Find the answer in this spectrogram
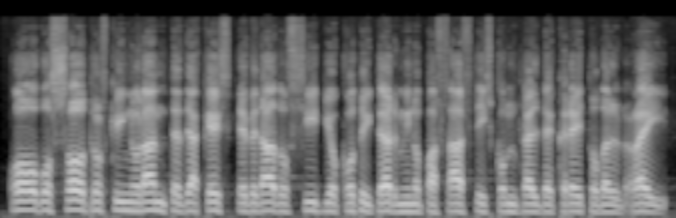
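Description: A man's voice: a little high, little pitch movement, brisk, lightly acted. A man playing a stern, commanding noble prison warden, declaiming formal verse with authority in a classical stage drama. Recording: studio theatre recording, long reverb.

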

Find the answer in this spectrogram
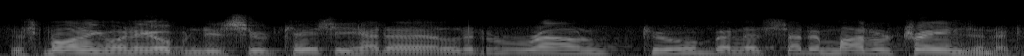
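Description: An actor playing a brisk, suspicious boss with a blunt, slangy, commanding manner in a vintage radio drama. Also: male voice, sits high, highs cut off, close to an everyday voice. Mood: suspicious, puzzled. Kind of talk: 1940s-style radio drama acting. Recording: noisy old radio broadcast.

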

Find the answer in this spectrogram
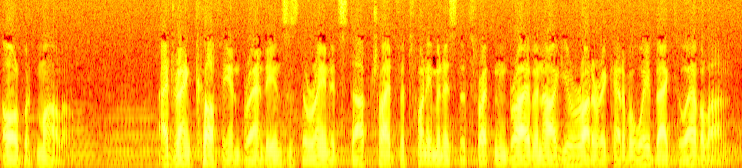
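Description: An actor with an American accent playing a wry, tough private eye in slangy 1940s radio style. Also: male voice, deep voice, fast, lightly acted, rough recording. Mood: wry narration. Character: wry, hard-boiled male private eye. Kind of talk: 1940s radio acting, first-person narration. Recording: old radio drama with music.

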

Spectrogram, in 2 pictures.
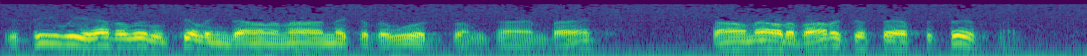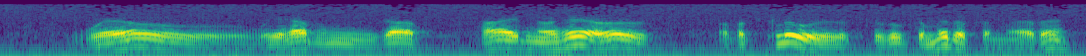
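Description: An actor in an old-time radio crime drama playing a folksy, methodical middle-aged county sheriff, speaking plainly and deliberately. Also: male voice, mid-range voice, big pitch swings, slightly rough. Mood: folksy, inquiring. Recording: muffled vintage radio drama recording.

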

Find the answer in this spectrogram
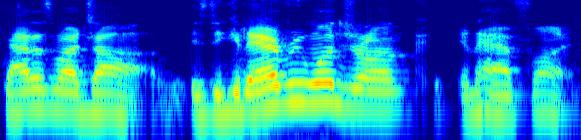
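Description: A man's voice: on the high side, brisk, fairly bright tone. A man hosting a casual sports podcast, talking in an informal, colloquial, emphatic way. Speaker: podcast host.

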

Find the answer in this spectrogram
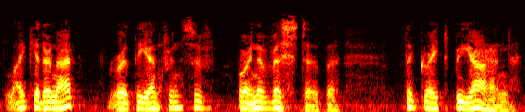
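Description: A man acting in a radio drama as a tired, resigned old man who speaks slowly and haltingly. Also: medium pitch, husky. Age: older. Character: weary, resigned old man accepting his own death. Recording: dull, faintly noisy old radio recording.

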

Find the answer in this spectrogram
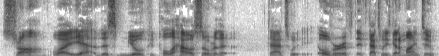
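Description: A man's voice: fairly low pitch, big pitch swings, normal speed, a bit bright. A man voicing a folksy, apologetic, stubborn mule driver from a storybook, with a hesitant, rambling dialect. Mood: proud, eager.

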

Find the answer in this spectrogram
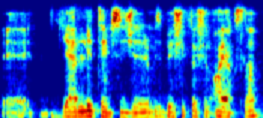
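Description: A man's voice: fairly low pitch, little pitch movement, normal speed, sharp tone. A man co-hosting a football podcast, chatting casually, giving opinions and steering the discussion. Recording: dull, lo-fi sound.

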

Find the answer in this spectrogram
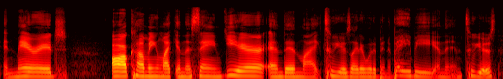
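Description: Rambling young woman, low and smooth. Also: fairly even intonation, unhurried, fairly bright tone, dry recording, clean studio sound. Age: 20s. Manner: rambling, lots of "like" and "you know". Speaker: podcast co-host. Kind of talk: casual chat.

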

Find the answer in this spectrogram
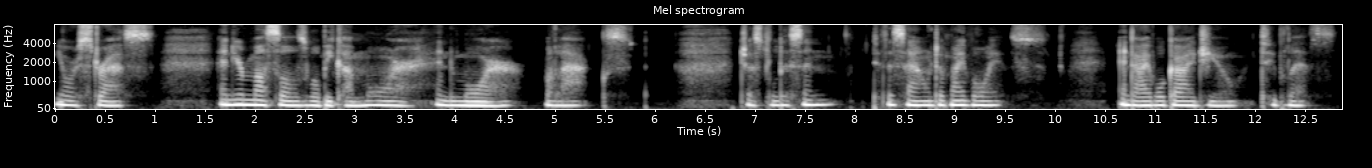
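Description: A calm alien girl played by a woman hypnotizes her human captive in an ASMR roleplay. Her voice is low, soft and mellow, mostly whispered with a breathy edge. She gives soothing commands with quiet, measured authority. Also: full character voice. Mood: soothing, commanding.

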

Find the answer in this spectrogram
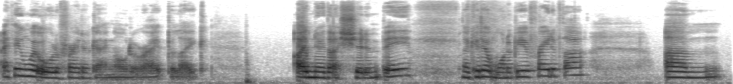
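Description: This is a woman in her twenties talking through listener questions on her podcast. Her voice sits a touch high and carries a gravelly fry. She rambles, fills gaps with "like" and "um," and restarts her thoughts often. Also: fairly even intonation, moderate pace, pauses often, warm tone. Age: 20s. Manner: rambling, many fillers and restarts, laughs often. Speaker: podcast host. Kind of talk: casual solo chat answering listener questions.

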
